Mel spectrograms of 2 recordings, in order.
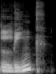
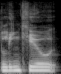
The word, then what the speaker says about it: LINQ: In C sharp is even worse because through LINQ, I think they call it link. I will keep calling it LINQ until the day I die. Because I don't care about the branded name, the branded pronunciation.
